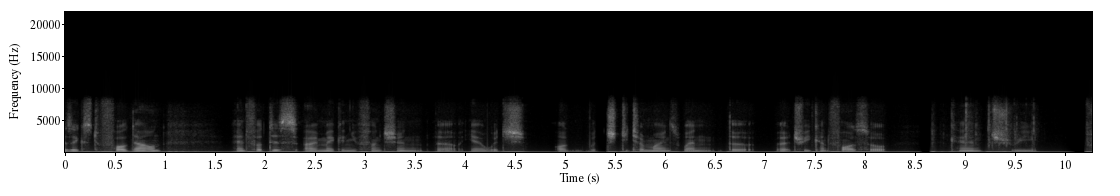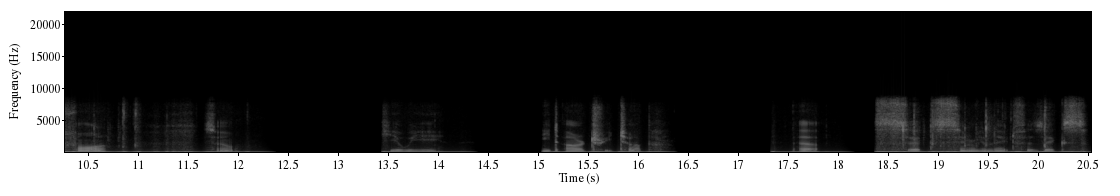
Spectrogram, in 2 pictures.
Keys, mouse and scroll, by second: 8.6-10.7 typing, 10.8 Return, 11.5 right click, 14.7-18.1 drag, 18.4-19.4 typing, 19.9 Return.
